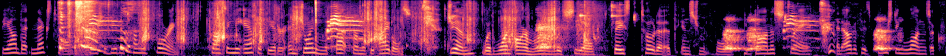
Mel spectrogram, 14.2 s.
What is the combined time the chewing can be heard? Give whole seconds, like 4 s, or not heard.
7 s.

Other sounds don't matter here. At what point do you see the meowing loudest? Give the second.
5 s.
